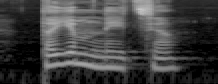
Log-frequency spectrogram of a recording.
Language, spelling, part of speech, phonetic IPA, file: Ukrainian, таємниця, noun, [tɐjemˈnɪt͡sʲɐ], Uk-таємниця.ogg
- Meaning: 1. secret 2. mystery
